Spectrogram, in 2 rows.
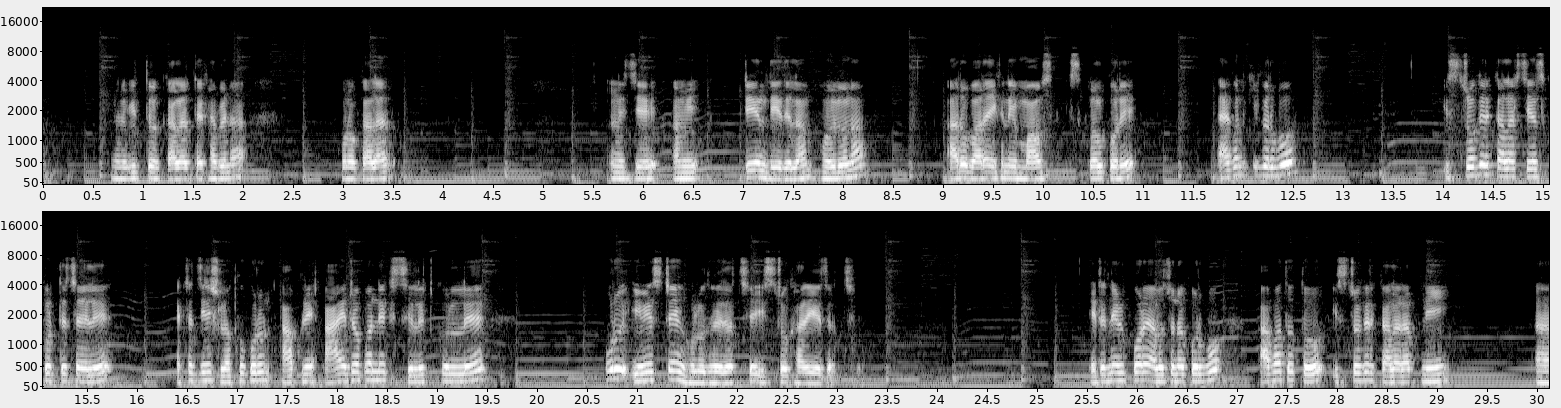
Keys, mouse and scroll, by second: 0.6 click, 3.0 click, 9.4-10.9 scroll up 1, 14.0 scroll down 1, 15.0 click, 20.8 click, 24.6 ctrl+z, 28.3-30.1 drag.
